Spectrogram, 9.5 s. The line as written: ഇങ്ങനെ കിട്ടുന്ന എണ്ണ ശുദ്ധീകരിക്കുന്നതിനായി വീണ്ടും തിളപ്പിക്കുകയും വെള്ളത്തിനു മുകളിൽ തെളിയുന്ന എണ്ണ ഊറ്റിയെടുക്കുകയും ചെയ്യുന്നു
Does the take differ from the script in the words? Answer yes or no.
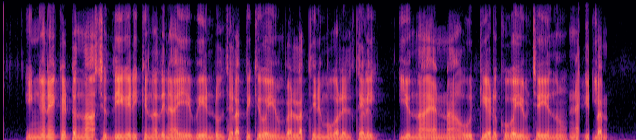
yes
